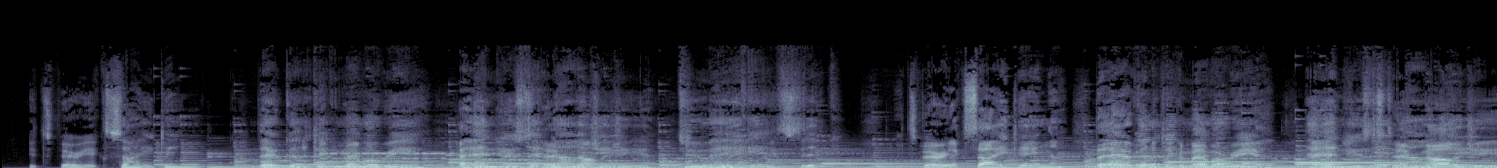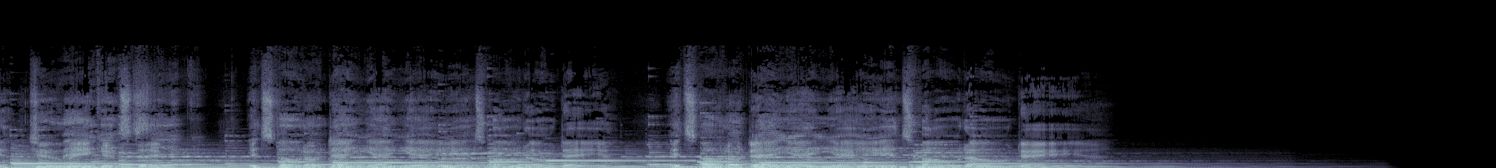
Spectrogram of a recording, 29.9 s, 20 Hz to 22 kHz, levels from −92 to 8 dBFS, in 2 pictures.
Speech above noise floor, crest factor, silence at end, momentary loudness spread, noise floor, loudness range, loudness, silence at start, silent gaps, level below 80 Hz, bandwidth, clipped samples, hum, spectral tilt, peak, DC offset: 53 dB; 18 dB; 3.25 s; 10 LU; -71 dBFS; 4 LU; -20 LUFS; 0.3 s; none; -34 dBFS; 14 kHz; under 0.1%; none; -6.5 dB/octave; -2 dBFS; under 0.1%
